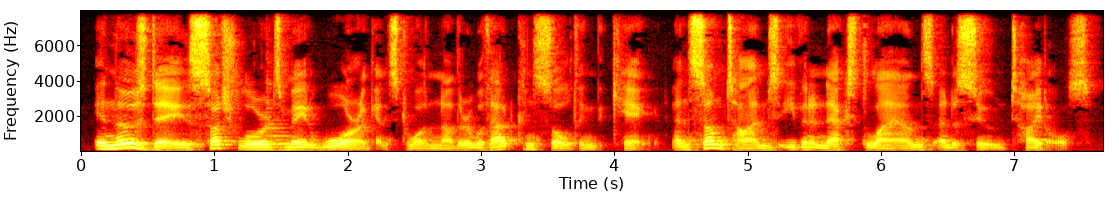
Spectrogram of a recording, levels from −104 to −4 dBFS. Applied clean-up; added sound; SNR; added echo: none; Bowed string instrument; 19 dB; none.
